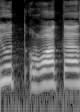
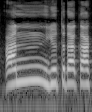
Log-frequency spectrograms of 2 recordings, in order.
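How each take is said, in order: First: The n sound is merged into the following y. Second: The n sound is said separately before the y. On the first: The speaker calls it right. "इस या के साथ नून को मिलाएंगे" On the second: The speaker calls it wrong. "कहना गलत होगा"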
